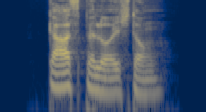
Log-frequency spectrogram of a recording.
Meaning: gas lighting
- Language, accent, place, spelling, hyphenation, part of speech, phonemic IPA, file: German, Germany, Berlin, Gasbeleuchtung, Gas‧be‧leuch‧tung, noun, /ˈɡaːsbəˌlɔɪ̯çtʊŋ/, De-Gasbeleuchtung.ogg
